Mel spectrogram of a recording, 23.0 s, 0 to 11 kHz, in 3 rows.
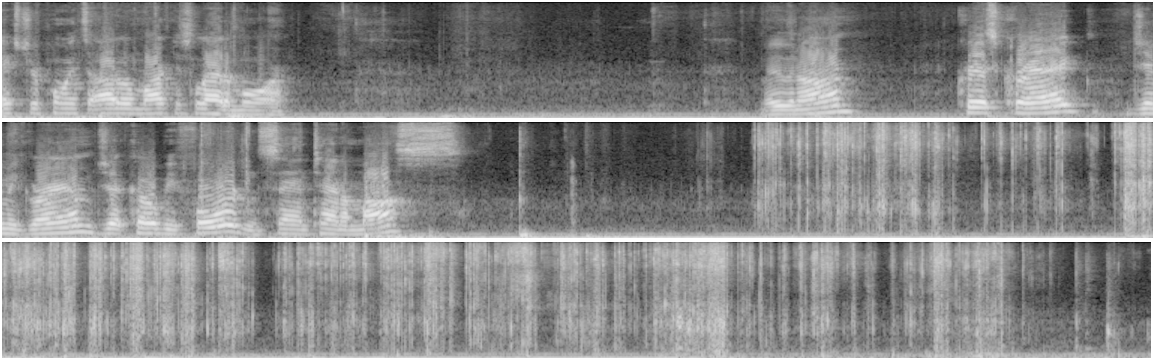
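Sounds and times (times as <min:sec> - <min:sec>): foil wrapper tearing and crinkling: 0:12.3 - 0:22.5.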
